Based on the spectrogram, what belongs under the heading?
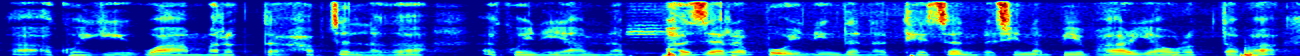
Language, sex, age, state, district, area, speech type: Manipuri, female, 60+, Manipur, Bishnupur, rural, spontaneous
